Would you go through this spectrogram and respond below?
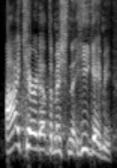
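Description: The pronouns I and he are emphasized.

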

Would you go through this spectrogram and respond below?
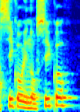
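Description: The terms are pronounced with English sounds. This is how the terms are said in English. "em inglês, obviamente, você vai ter que falar"

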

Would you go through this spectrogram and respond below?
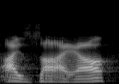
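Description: The name is said with a British pronunciation. "these Brits will come and they'll say Isaiah"

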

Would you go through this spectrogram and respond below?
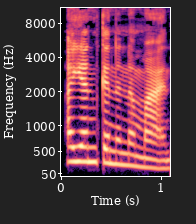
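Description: The phrase is said in a sweet, gentle tone. The remark is meant kindly. The speaker calls it right. "How you said it kanina na, ... Ang sweet nung dating"

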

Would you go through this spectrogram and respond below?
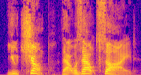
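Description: It is said in an angrier voice.

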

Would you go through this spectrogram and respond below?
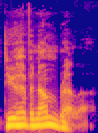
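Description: It is said in a Southern US accent. "But you come down and you're like"

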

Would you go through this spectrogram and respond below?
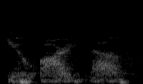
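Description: It is said in a soft whisper.

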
